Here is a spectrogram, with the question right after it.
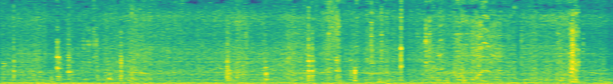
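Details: Steady low engine rumble of a safari vehicle on a sunset drive, with faint clicks and rattles and no animal calls.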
